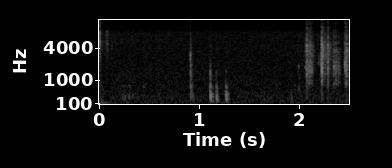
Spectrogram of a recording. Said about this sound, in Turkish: iki tane ceviz vardı elimde. Oynadım.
